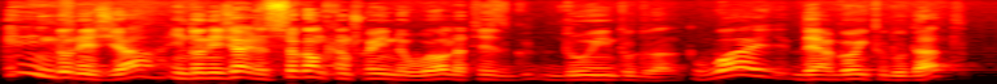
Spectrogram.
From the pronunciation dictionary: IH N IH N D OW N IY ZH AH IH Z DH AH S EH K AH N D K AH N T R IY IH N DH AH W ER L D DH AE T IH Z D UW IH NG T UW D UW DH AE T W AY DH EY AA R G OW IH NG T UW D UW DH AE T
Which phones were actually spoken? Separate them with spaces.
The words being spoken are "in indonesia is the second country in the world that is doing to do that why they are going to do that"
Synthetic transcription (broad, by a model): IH N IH N D OW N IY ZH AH IH Z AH S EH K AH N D K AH N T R IY IH N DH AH W ER L D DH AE T IH Z D UW IH NG T UW D UW DH AE T W AY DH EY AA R G OW IH NG T UW D UW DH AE T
